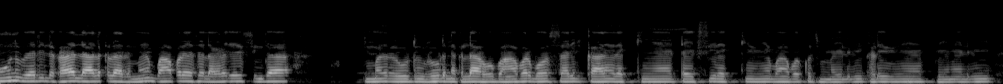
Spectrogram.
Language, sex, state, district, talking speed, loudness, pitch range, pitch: Hindi, male, Chhattisgarh, Bilaspur, 250 wpm, -29 LUFS, 125-135 Hz, 130 Hz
